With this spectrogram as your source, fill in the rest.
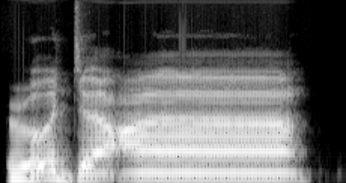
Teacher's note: Ra baris depan itu digabungkan dengan jim bunyi ruj dengan qalqalah segera. Ruj'a. Dua harakat saja mad asli.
